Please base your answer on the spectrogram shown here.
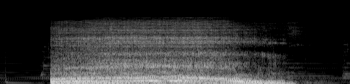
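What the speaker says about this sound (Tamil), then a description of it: "சரியா சொன்னீங்க, இது நம்ம கரடி மாமாவோட சத்தம் தான்." A bear gives a single loud, deep roar lasting about two and a half seconds, rising abruptly out of near silence and trailing off into a rough, growling fade.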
